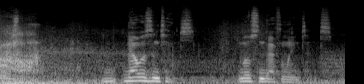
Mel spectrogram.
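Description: With an American accent, a man speaks at a moderate pace against noticeable background noise. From US Midwest. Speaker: guest recounting a paranormal experience. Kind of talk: personal testimony.

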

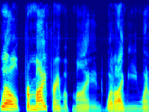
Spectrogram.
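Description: A woman speaks with a New York accent at a fairly slow pace. The sound is dry and close, with no echo. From New York City. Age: 60s. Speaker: family addiction consultant. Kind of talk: interview. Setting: studio.

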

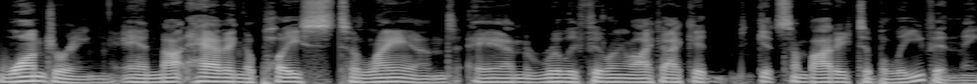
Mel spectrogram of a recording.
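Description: A dry, close sound with no echo, a fairly even intonation and a Southern US accent, on a very clean recording with a silent background. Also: man. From US South. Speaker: nonprofit founder working with homeless youth. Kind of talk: interview.

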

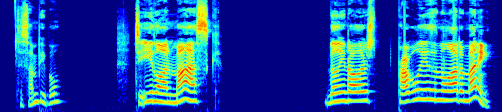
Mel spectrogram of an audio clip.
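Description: With a high pitch and an animated tone, a woman speaks at a moderate pace with ordinary pitch variation and long, frequent pauses, on a very clean recording with a silent background. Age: 30s. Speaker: podcast host, wellness coach. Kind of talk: casual solo podcast talk.

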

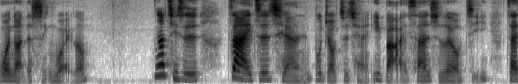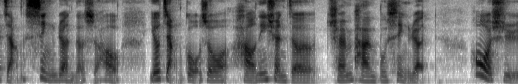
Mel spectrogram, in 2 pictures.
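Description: Very slowly, a woman speaks with lively intonation, vocal fry, and big swings in loudness. The recording is very clean, with a silent background. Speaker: podcast host, relationship advice. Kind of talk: casual monologue.

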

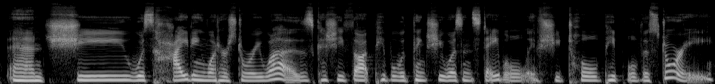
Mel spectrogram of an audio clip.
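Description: A woman with a Southern US accent talks at a medium pitch with ordinary pitch variation and hardly any pauses. The sound is dry and close, with no echo. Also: moderate pace. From US South. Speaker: professional storyteller. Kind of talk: casual chat; storytelling performance.

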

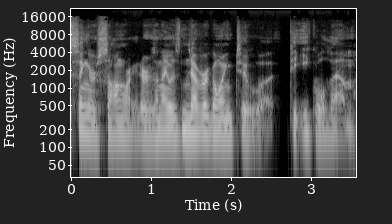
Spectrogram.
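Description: Her pitch very deep and low, a woman talks at a moderate pace in a monotone, flat intonation. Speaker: singer songwriter. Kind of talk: casual interview. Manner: halting, with fillers.

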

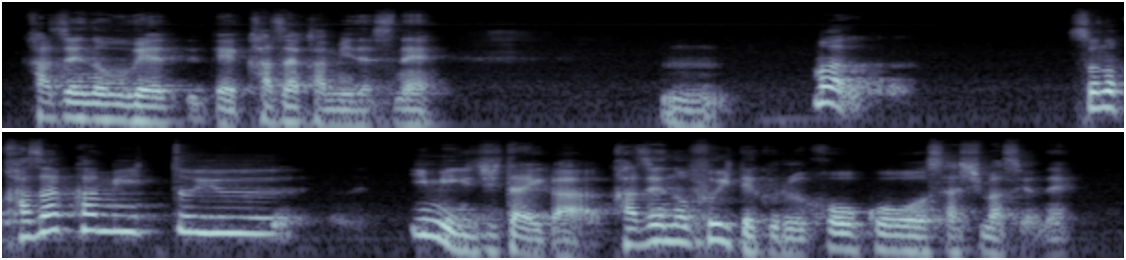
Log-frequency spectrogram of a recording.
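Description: A man talks at a very slow pace with long, frequent pauses, recorded very cleanly against a silent background. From Japan, Yokohama. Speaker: craft beer brewer. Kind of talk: interview. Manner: relaxed, with many fillers.

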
